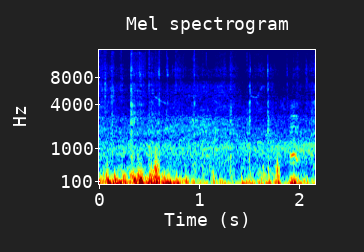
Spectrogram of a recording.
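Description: Hoofbeats of a ridden horse trotting on an outdoor arena surface. The footfalls are dull and regular, and they grow fainter as the horse moves away.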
